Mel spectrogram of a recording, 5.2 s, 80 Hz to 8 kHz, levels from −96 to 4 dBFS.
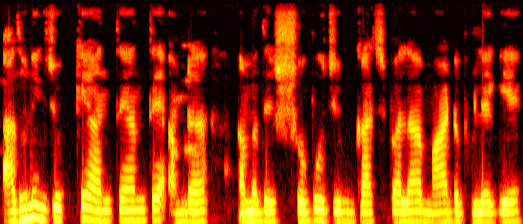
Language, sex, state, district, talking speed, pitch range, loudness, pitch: Bengali, male, West Bengal, North 24 Parganas, 135 wpm, 125-135 Hz, -15 LUFS, 125 Hz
